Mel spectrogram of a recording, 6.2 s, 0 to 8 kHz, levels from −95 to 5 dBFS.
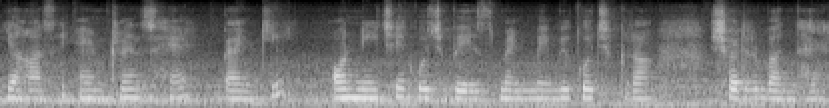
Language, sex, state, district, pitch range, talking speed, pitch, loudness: Hindi, female, Haryana, Jhajjar, 170-195 Hz, 165 wpm, 185 Hz, -18 LUFS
